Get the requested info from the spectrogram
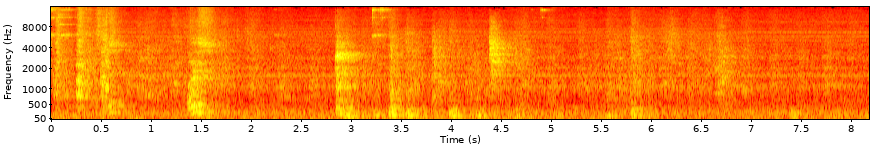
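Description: A Briard and its handler moving about on rubber matting as the dog steps up onto a low box: irregular soft thumps and scuffs, about one every half-second to second.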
